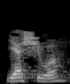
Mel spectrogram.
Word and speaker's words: Yeshua: In fact, Joshua, which, by the way, is the Hebrew word for Jesus, Jesus's name, if it were pronounced in Hebrew, Yeshua, Joshua, was appointed by Moses to be this person.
